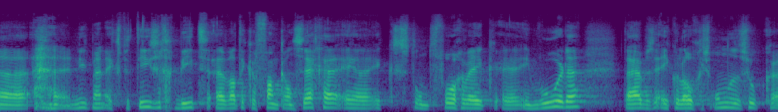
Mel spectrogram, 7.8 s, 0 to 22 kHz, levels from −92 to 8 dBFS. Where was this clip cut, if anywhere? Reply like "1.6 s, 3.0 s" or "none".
none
